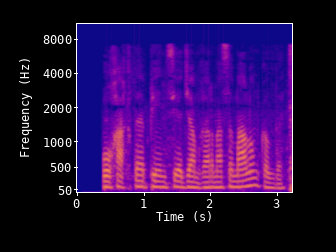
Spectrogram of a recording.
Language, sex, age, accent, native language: Uzbek, male, 18-24, Andijon, Uzbek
